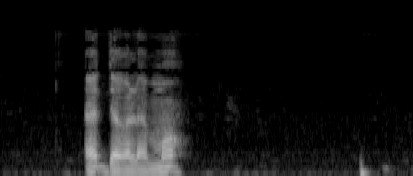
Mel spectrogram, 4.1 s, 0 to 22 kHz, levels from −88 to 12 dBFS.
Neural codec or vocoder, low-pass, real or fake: none; 10.8 kHz; real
